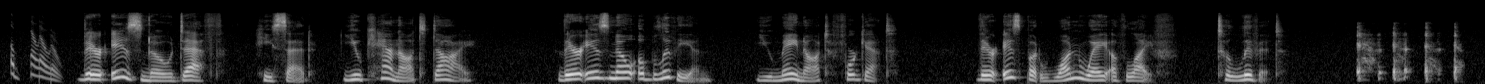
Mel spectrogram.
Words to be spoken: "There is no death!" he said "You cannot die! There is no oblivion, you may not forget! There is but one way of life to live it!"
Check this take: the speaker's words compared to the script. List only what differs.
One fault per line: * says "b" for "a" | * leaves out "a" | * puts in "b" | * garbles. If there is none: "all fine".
all fine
